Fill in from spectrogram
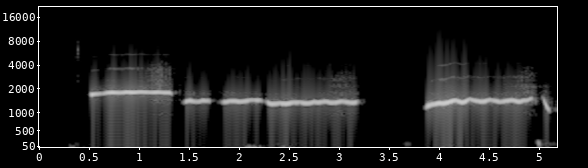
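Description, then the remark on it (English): Someone whistles a simple tune, clear, steady notes held one after another in a phrase that pauses briefly midway, fairly loud with no talking. “What's that you're whistling?”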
